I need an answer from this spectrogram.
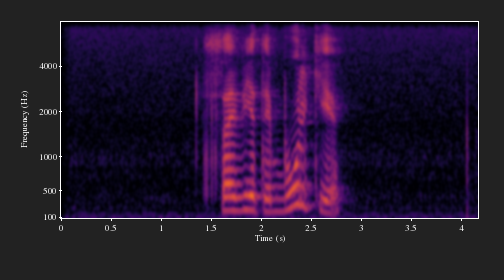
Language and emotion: Russian, neutral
